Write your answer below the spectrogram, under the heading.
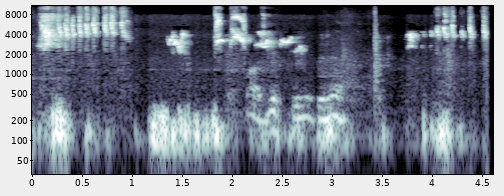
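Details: Spotted 'trotol' oriental magpie-robin in peak singing form, copying lovebird calls: bursts of fast, sharp high chirping trills separated by short gaps, with a lower warbling passage midway and a faint background rumble.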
